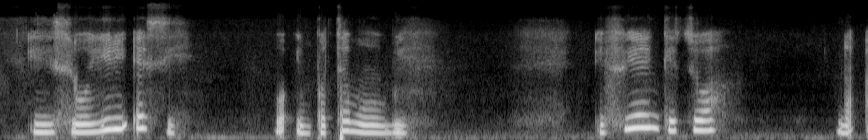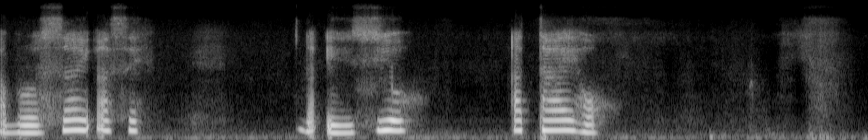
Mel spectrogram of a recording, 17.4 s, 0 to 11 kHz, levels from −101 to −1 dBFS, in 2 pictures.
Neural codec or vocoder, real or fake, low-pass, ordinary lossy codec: none; real; 7.2 kHz; Opus, 32 kbps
